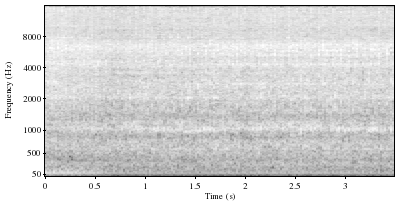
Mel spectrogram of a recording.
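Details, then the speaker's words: 1990 Chevrolet S10 Blazer 4.3 V6, fresh plugs, wires, cap and rotor, warm (about 170°F, 40 psi oil pressure): steady but slow, lazy idle around 650–700 rpm, where it should sit at 800–1,000; idle speed too low. "Now, this ain't right. Sounds like it's like 700, 650 RPM or something like that. It's way too low. It should be like 800 to 1,000."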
